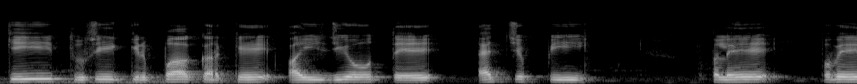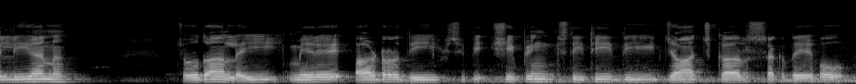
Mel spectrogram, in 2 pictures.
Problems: none marked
